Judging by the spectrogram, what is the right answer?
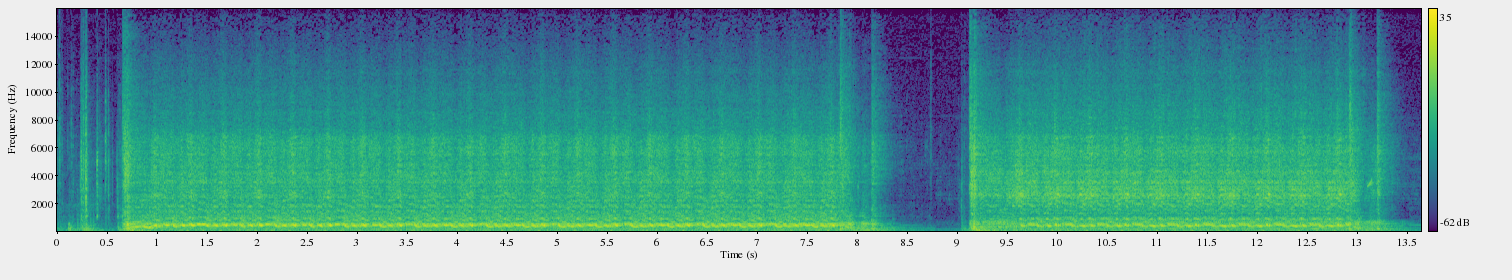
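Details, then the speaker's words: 1985 Chevrolet Corvette swamp rescue, fuel rail just primed: steady fast starter churn for about seven seconds, a pause, then another long crank; never catches, possibly flooded. "come on old girl that should fix it right yeah i don't know let's try running it with the fuel pump off just in case we have flooded the engine"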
